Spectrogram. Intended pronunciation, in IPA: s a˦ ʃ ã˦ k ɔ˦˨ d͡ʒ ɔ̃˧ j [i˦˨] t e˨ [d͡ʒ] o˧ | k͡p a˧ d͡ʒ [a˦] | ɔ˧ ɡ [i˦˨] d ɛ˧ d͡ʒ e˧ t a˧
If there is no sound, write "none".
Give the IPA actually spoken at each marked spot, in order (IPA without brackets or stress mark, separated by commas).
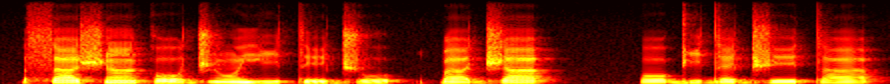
i˧, d͡ʒ, a˦, i˦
